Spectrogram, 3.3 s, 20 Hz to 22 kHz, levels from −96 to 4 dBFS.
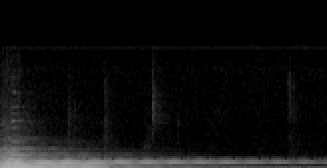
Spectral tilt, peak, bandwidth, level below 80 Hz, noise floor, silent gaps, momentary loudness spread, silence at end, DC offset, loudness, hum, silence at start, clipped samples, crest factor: -9.5 dB/octave; -16 dBFS; 8.6 kHz; -46 dBFS; -57 dBFS; none; 24 LU; 0.15 s; under 0.1%; -35 LUFS; none; 0 s; under 0.1%; 20 dB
